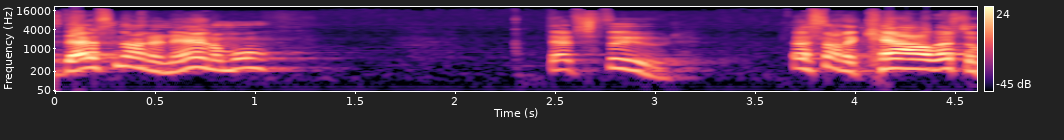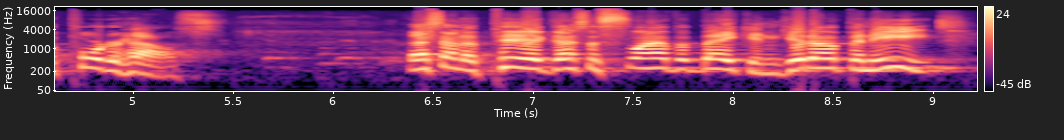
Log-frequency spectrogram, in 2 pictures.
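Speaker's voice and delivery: a lively, half-joking voice of God; eager divine urging. Acted. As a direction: sell the food like a grinning host. Preacher voices God urging Peter.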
